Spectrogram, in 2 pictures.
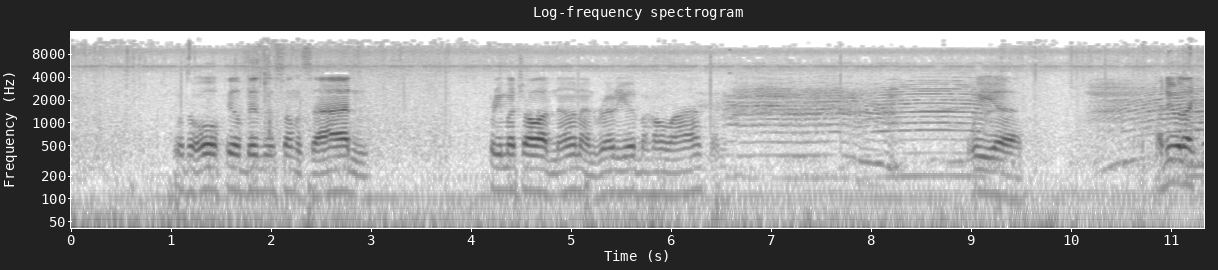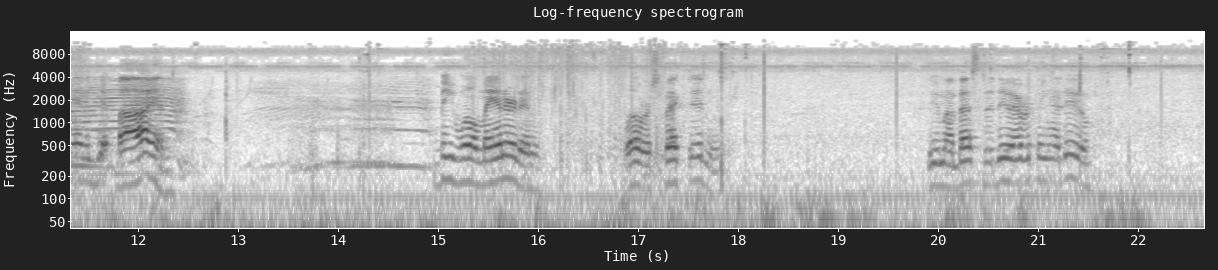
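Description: A man speaks calmly and clearly, close by, outdoors.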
